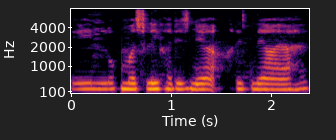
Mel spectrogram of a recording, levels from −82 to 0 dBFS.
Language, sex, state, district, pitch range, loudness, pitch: Hindi, female, Bihar, Kishanganj, 190-200 Hz, -23 LUFS, 200 Hz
